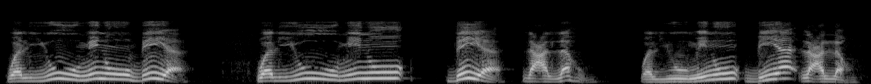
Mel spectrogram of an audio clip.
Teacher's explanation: قرأ ورش بفتح ياء بي وصلا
